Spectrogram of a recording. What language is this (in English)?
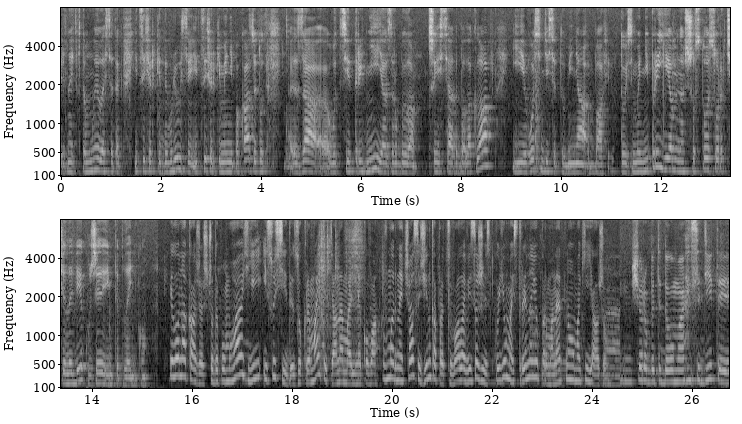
Ukrainian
